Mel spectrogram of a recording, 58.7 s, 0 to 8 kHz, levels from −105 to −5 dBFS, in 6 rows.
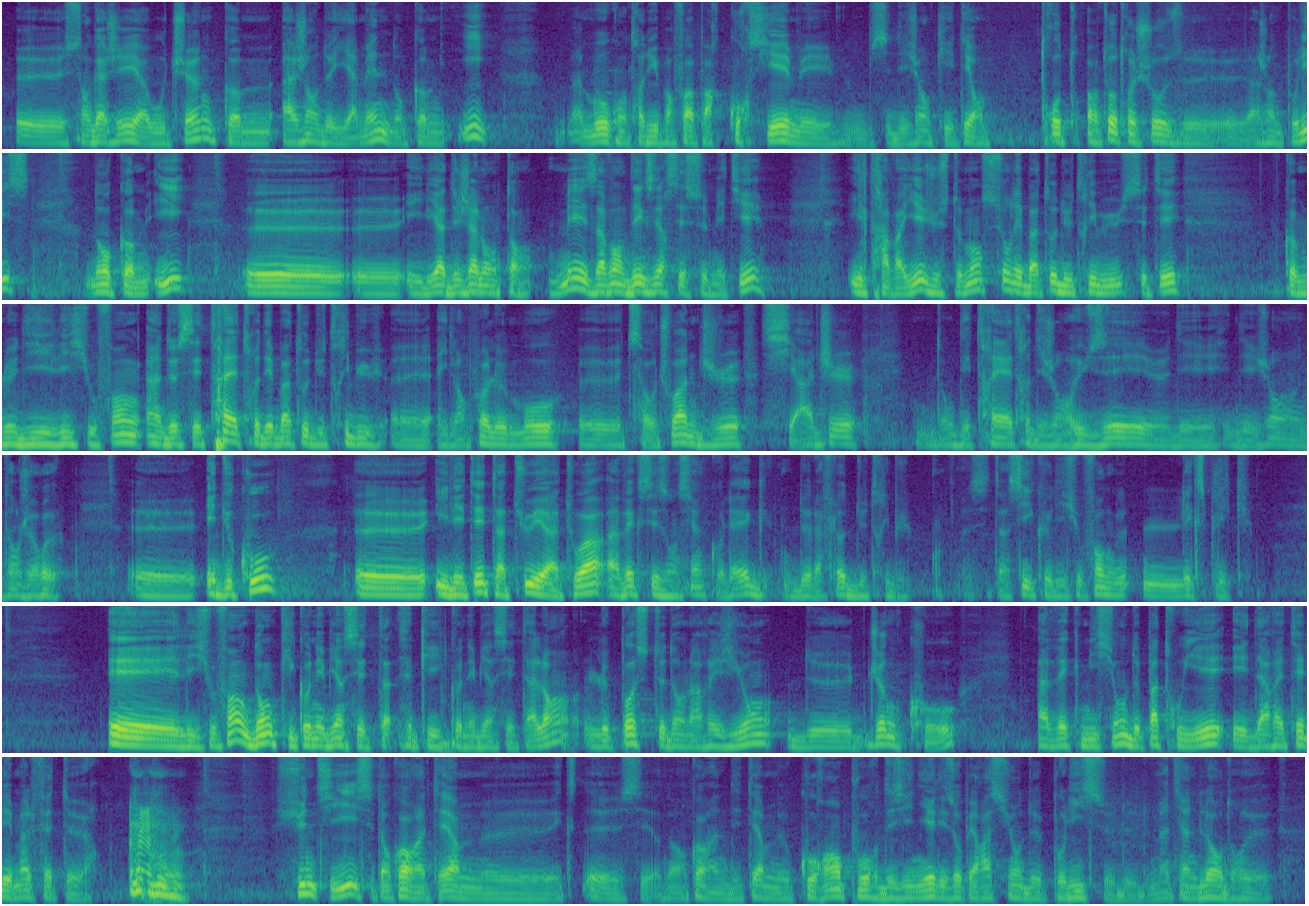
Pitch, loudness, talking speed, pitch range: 95 Hz, -31 LUFS, 170 wpm, 80-105 Hz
